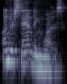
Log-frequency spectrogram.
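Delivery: usual speaking voice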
